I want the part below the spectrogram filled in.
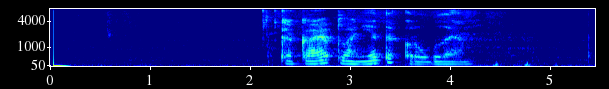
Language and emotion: Russian, neutral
